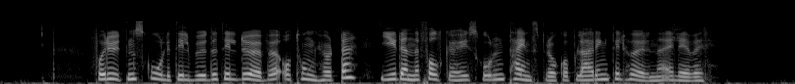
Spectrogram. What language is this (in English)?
Norwegian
